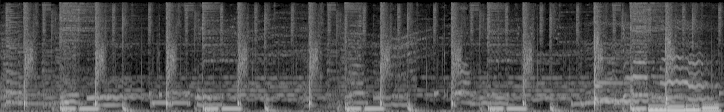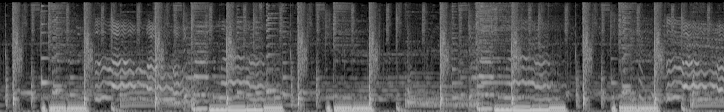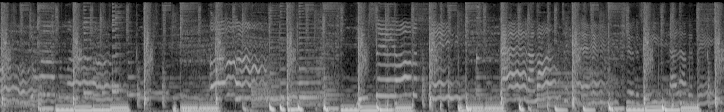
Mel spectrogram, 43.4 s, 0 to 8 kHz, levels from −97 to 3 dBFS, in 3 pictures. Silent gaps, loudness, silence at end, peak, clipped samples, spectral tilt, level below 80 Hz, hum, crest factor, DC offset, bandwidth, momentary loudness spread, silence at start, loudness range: none; -30 LUFS; 0 s; -12 dBFS; under 0.1%; -5.5 dB/octave; -32 dBFS; none; 18 dB; 0.1%; 7.6 kHz; 14 LU; 0 s; 9 LU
